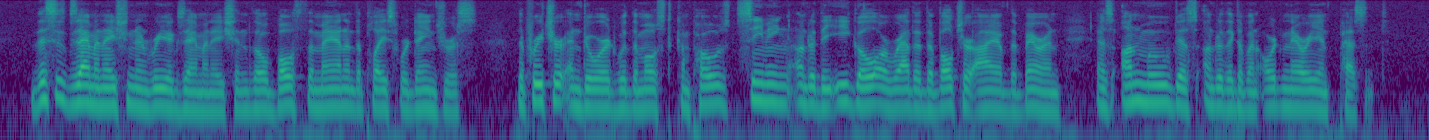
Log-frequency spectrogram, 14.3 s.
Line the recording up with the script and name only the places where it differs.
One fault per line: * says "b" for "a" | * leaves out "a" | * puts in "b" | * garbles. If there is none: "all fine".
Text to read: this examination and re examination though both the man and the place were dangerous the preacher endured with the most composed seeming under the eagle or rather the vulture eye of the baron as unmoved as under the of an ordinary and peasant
all fine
